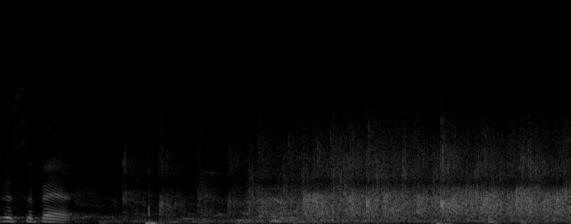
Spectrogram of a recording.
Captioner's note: applause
